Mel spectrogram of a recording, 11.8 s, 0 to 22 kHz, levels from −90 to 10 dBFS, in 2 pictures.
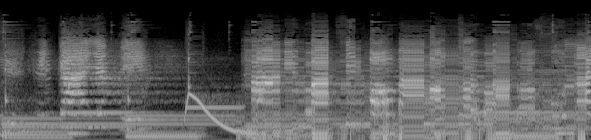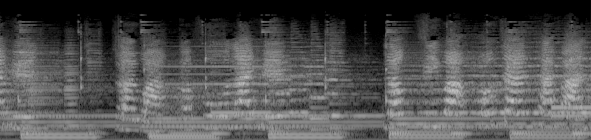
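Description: Robotic sound from repeated short buffers runs from 2.37 to 5.86 s. Across that stretch the audio takes on a stiff, metallic buzz pitched at 66.7 Hz, which points to a block of about 15 ms being replayed over and over. The likely cause is new audio arriving too slowly, so the playback side fills the gaps by looping the last block while most of the real material, around seven tenths of it, is skipped.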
